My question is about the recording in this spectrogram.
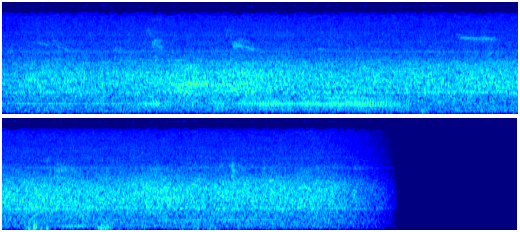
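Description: Steady background hiss of ambient noise, with two faint low thumps about seven seconds in. It cuts off abruptly about a second before the end.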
